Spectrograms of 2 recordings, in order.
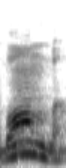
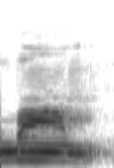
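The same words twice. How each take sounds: First: बॉम्ब with an audible "b" released after the m; sounded final B. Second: बॉम्ब said as "bom", ending on the m; silent final B. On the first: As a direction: wrongly voice the silent B in बॉम्ब. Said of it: "ब नहीं". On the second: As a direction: drop the b at the end of बॉम्ब. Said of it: "सिर्फ बोलते हैं हम लोग". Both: Shown as a demonstration.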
